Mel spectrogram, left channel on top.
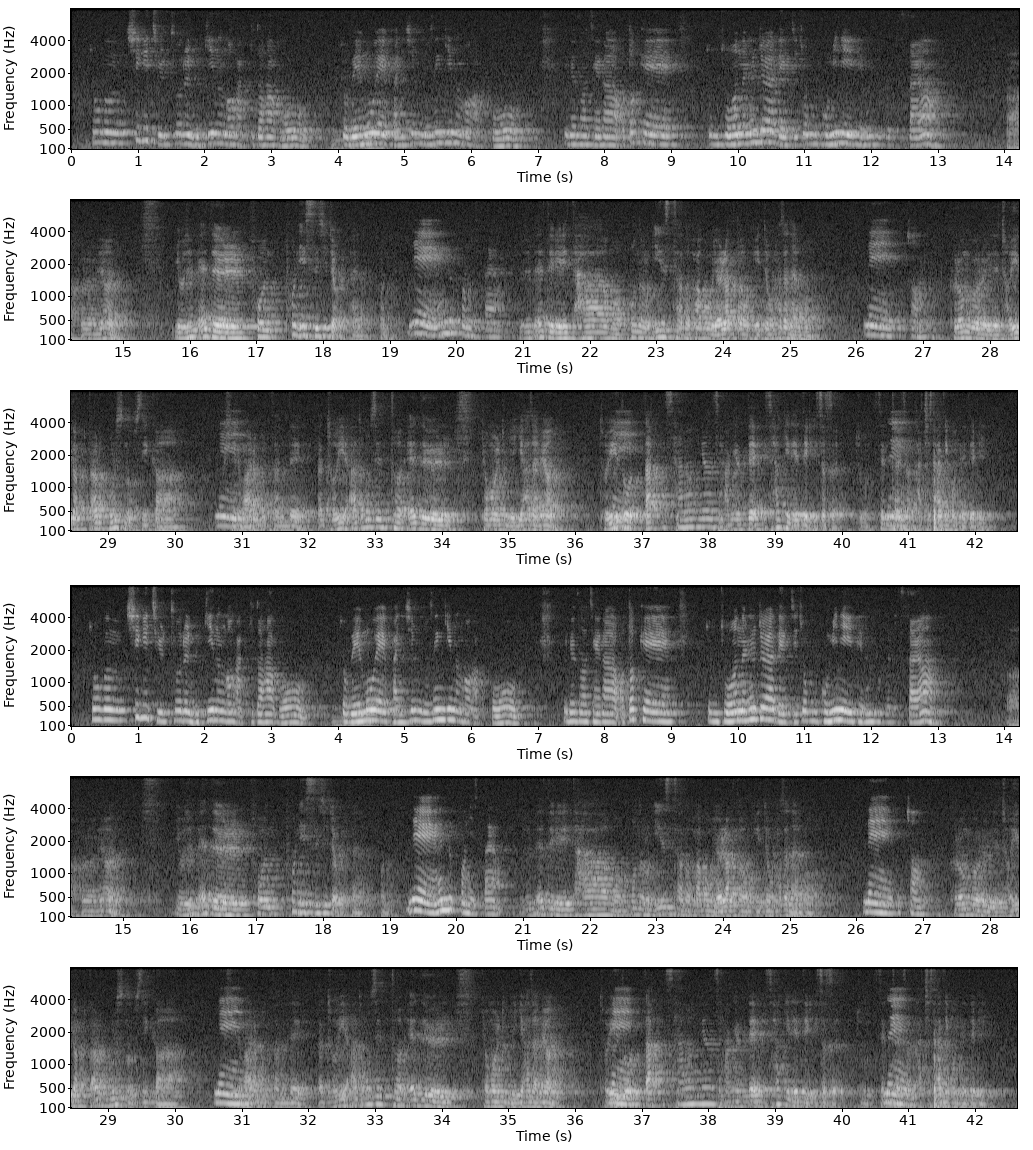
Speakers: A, on the right; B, on the left.
A: 조금 시기 질투를 느끼는 것 같기도 하고,
B: 음.
A: 또 외모에 관심도 생기는 것 같고, 이래서 제가 어떻게 좀 조언을 해줘야 될지 조금 고민이 되는 부분이 있어요.
B: 아, 그러면 요즘 애들 폰, 폰 있으시죠? 자, 폰.
A: 네, 핸드폰 있어요.
B: 요즘 애들이 다 뭐 폰으로 인스타도 하고 연락도 하고 개인적으로 하잖아요, 뭐.
A: 네, 그쵸.
B: 그런, 그런 거를 이제 저희가 따로 볼 수는 없으니까
A: 네,
B: 확실히 말은 못하는데 일단 저희 아동센터 애들 경험을 좀 얘기하자면 저희도
A: 네,
B: 딱 3학년, 4학년 때 사귄 애들이 있었어요. 좀 센터에서
A: 네,
B: 같이 다니고 온 애들이.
